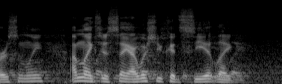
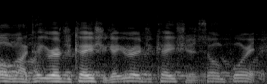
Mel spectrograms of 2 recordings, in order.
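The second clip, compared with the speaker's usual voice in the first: mocking quote; 3 dB louder than usual. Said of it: "But no".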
